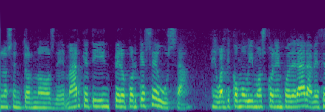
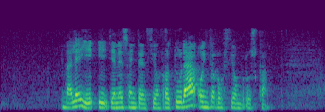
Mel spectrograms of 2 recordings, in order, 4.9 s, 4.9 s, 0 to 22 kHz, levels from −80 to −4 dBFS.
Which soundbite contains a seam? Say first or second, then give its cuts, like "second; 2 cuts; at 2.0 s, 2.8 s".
first; 2 cuts; at 1.6 s, 3.0 s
